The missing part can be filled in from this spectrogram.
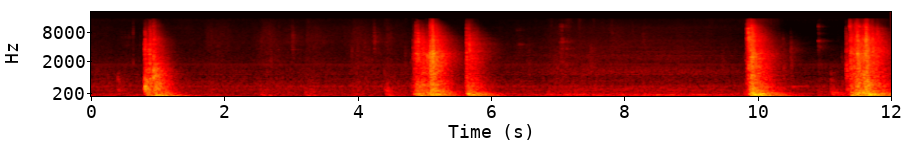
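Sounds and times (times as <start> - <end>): heavy steel door banging shut: 0.8 - 1.4, 4.8 - 6.2, 9.8 - 12.0.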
